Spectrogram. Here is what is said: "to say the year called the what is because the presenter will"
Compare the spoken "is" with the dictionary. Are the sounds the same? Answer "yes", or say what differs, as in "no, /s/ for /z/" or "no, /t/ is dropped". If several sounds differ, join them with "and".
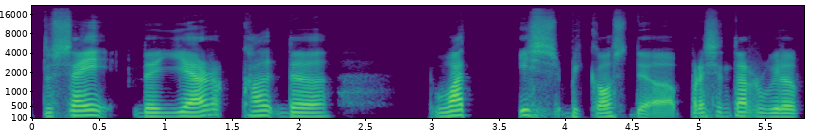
no, /s/ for /z/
